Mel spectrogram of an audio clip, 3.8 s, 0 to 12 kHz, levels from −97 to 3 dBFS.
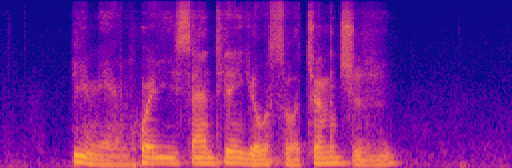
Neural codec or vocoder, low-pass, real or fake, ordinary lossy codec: codec, 24 kHz, 1 kbps, SNAC; 10.8 kHz; fake; Opus, 16 kbps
